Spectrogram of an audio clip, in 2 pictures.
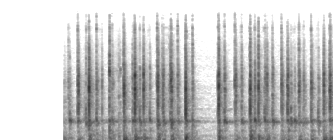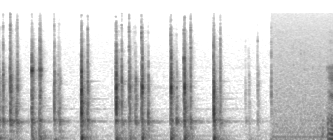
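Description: Keyboard typing sound effect: rapid key clicks in irregular runs with short pauses, starting about a second in and stopping near the end.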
